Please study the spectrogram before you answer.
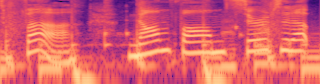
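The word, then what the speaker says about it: phở: WRITTEN AS PHO, BUT PRONOUNCED AS FUH, NAM PHOUNG SERVES IT UP BY THE BOWL FULL.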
